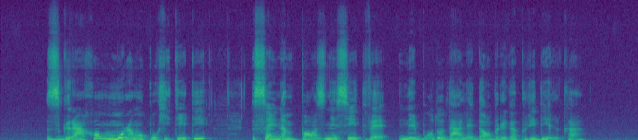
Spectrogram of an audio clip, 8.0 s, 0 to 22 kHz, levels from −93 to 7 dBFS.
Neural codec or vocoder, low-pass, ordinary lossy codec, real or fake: none; none; none; real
